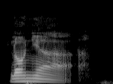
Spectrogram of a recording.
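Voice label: "lo nya", field, San Lucas Quiaviní Zapotec; e-poss.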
